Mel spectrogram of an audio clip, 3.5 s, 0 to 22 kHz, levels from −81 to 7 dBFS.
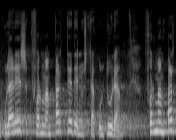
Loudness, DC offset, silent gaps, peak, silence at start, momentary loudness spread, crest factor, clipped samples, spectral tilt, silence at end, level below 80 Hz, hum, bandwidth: -20 LUFS; under 0.1%; none; -6 dBFS; 0 s; 9 LU; 14 dB; under 0.1%; -5.5 dB/octave; 0 s; -66 dBFS; none; 16 kHz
